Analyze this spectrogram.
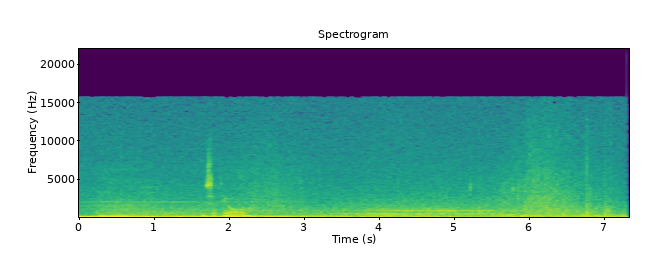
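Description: Water laps and splashes steadily.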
